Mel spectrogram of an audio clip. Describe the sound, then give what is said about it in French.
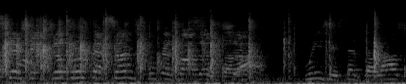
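An audience at an auction claps in a steady patter after an item is sold, while voices shout and chatter over it throughout, the noise staying loud and even for several seconds. “Une belle main d'applaudissement.”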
